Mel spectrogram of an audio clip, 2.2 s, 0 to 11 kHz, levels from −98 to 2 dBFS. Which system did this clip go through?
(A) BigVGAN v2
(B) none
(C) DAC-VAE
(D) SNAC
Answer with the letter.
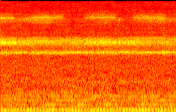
C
